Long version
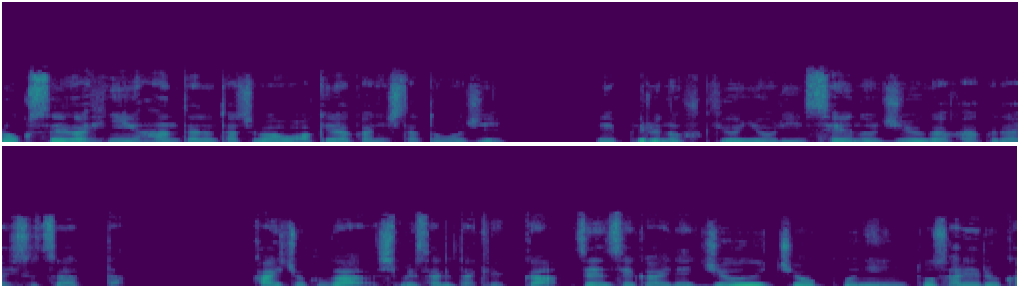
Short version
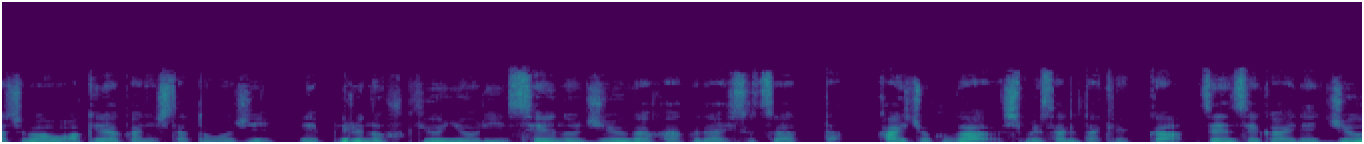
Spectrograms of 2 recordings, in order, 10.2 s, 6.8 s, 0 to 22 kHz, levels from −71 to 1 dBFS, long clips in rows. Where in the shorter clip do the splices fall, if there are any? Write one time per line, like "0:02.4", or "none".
0:01.4
0:04.3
